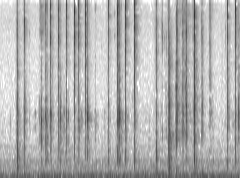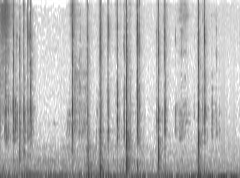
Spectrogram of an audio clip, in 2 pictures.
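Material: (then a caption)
Plastic. Fingertips with long nails rapidly press the keys of a small, hollow, backlit plastic Razer Tartarus Chroma gaming keypad. The result is a quick, uneven stream of sharp, bright clicks and taps with almost no ring, over a steady low background rumble.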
